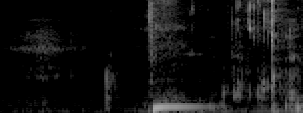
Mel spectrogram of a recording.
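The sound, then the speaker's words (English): A sip of beer and a throaty swallow, followed by a brief crackling fizz of bubbles, with no talking. “Let me have a sip of beer, because that was, Jesus Christ, that was a lengthy intro.”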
